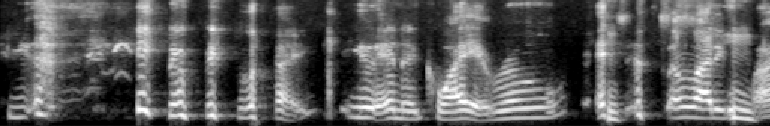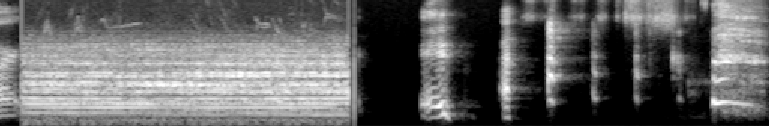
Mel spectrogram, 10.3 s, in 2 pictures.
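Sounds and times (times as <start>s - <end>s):
speech: 1.0s - 6.0s, 7.9s - 8.7s
train horn: 5.3s - 7.5s.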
